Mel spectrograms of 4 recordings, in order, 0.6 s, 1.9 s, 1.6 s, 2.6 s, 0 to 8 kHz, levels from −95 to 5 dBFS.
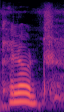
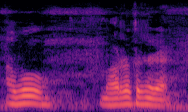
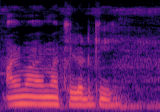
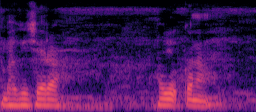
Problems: none marked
